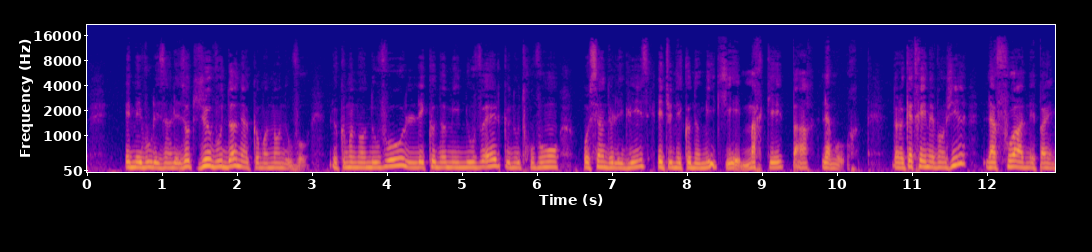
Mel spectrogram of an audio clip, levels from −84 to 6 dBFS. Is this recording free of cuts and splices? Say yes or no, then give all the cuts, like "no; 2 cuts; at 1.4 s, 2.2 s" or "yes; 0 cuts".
no; 2 cuts; at 7.6 s, 9.7 s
